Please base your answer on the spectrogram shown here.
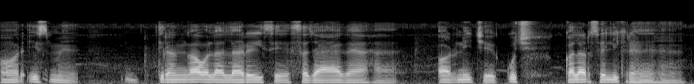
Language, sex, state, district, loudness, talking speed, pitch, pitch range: Hindi, male, Jharkhand, Palamu, -16 LUFS, 145 wpm, 105 Hz, 100-110 Hz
